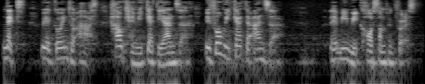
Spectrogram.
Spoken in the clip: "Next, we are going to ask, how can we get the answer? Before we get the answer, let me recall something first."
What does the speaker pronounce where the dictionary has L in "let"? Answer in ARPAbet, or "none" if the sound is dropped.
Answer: L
